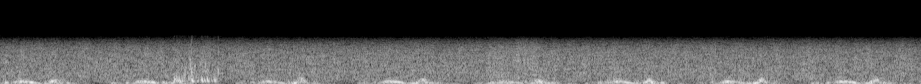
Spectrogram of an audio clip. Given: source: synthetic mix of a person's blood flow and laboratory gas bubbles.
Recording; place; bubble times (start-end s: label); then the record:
Doppler ultrasound of blood flow; precordium
1.70-2.22 s: bubbles
From the record:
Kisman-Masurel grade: 123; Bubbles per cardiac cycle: 1 to 2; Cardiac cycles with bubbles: 10 to 50%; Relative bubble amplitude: loud (0.450 to 0.775); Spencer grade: 2 (many but less than half of the cardiac periods contain bubble signals, singularly or in groups); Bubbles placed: only in the low amplitude regions of the cardiac cycle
